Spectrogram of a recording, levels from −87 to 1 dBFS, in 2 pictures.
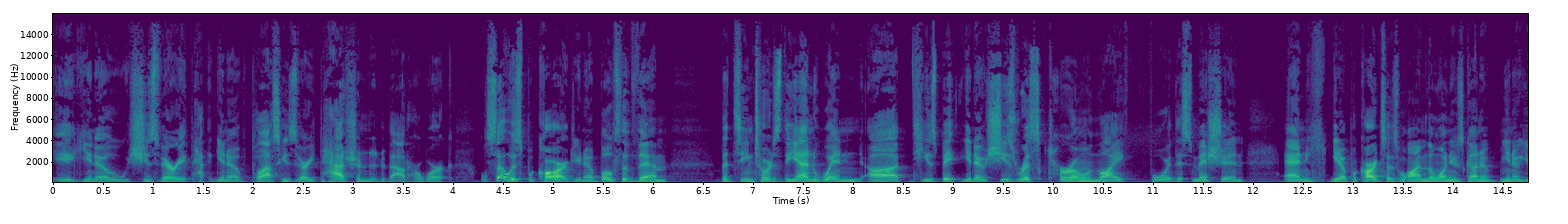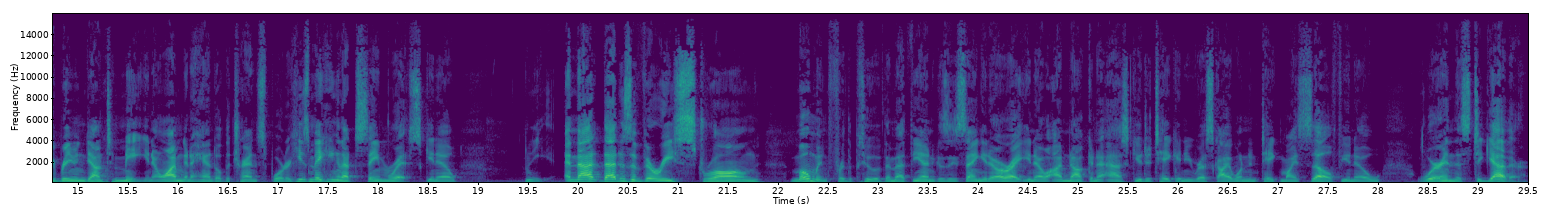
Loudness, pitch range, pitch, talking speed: -32 LUFS, 105-140 Hz, 120 Hz, 245 wpm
